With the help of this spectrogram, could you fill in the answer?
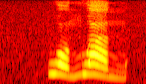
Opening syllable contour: falling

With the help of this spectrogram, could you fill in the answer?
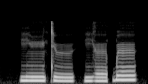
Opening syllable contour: low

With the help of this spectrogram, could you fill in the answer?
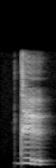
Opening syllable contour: falling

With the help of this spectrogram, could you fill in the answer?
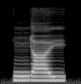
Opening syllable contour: low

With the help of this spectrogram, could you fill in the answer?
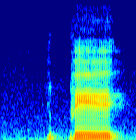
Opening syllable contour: low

